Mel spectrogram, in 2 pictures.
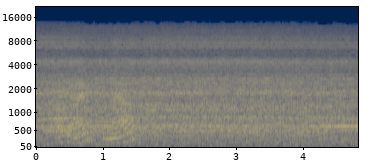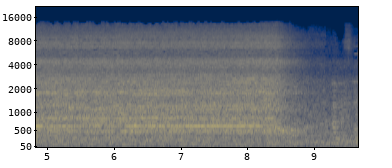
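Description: A hair dryer blows loudly and steadily.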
